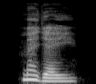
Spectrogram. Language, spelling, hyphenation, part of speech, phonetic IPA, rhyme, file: Hungarian, megyei, me‧gyei, adjective, [ˈmɛɟɛji], -ji, Hu-megyei.ogg
- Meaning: county, county-related, pertaining to a county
